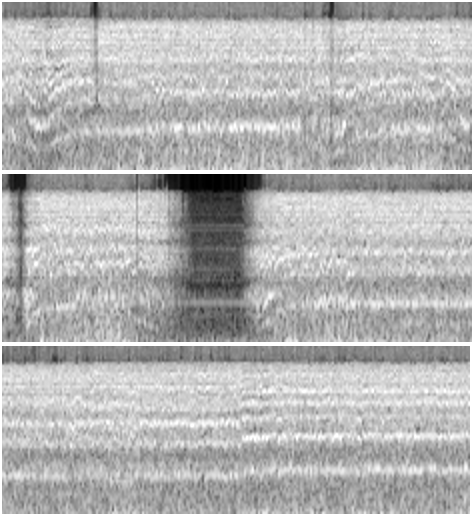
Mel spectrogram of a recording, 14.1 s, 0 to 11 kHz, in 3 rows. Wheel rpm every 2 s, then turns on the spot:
130, 140, 110, 70, 190, 200, 230.
none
